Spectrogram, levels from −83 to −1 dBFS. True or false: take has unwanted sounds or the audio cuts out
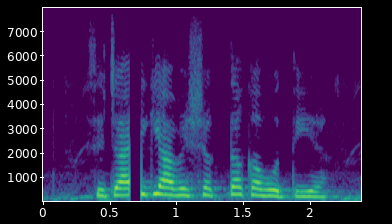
true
